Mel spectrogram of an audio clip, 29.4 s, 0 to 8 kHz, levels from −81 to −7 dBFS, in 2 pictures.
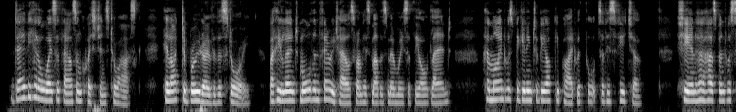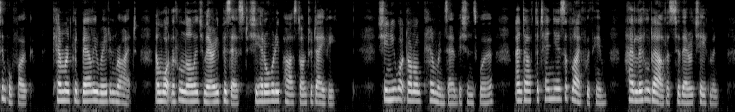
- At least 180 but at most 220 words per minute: Yes, average, 185 wpm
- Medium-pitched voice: No, high, 200 Hz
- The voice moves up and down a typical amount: Yes, average, 4.0 semitones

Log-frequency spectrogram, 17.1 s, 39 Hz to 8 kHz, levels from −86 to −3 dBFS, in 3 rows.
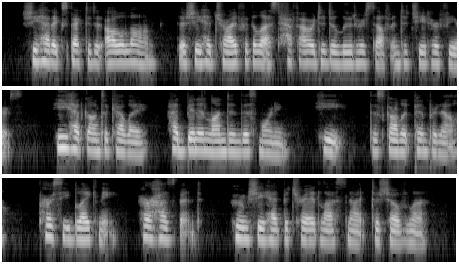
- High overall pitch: No, medium, 170 Hz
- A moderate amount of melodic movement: No, narrow, 1.9 semitones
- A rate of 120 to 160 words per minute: No, average, 175 wpm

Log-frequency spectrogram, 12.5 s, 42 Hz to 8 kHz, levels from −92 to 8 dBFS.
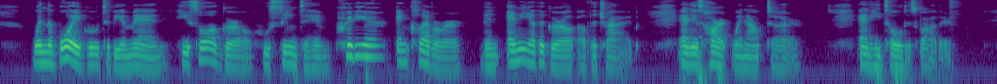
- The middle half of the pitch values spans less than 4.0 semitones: No, average, 4.8 semitones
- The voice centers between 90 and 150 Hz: Yes, low, 135 Hz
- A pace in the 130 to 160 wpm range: No, average, 185 wpm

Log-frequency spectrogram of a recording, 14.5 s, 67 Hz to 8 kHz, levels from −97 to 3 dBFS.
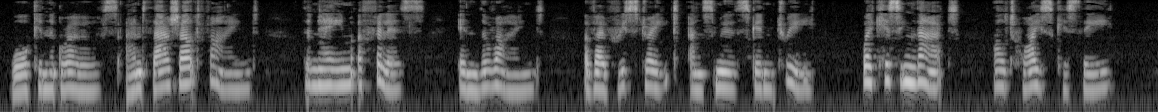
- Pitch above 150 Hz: Yes, medium, 185 Hz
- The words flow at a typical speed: No, slow, 120 wpm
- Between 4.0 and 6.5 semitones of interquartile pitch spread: No, average, 2.9 semitones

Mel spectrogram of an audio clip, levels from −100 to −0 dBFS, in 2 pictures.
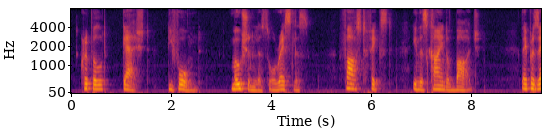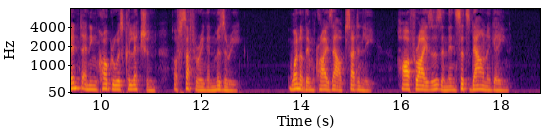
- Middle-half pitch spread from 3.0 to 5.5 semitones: Yes, average, 4.8 semitones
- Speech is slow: Yes, slow, 110 wpm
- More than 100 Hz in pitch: Yes, medium, 140 Hz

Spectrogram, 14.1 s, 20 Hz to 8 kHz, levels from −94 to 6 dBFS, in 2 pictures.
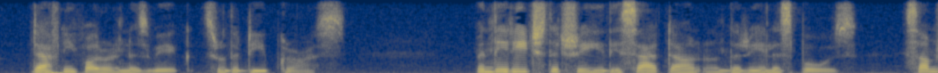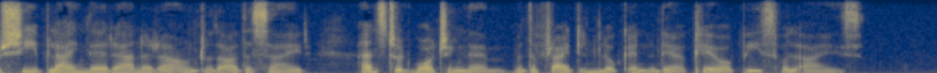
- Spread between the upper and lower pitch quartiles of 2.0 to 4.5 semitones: Yes, average, 2.7 semitones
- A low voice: No, medium, 185 Hz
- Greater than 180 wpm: Yes, average, 190 wpm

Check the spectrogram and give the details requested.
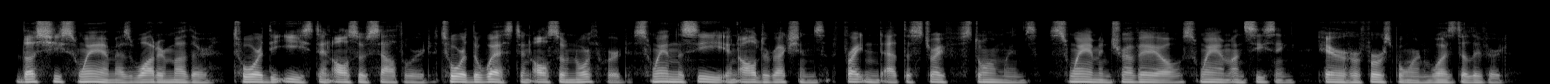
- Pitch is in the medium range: No, low, 105 Hz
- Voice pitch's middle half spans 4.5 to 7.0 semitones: No, narrow, 2.4 semitones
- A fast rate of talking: No, average, 165 wpm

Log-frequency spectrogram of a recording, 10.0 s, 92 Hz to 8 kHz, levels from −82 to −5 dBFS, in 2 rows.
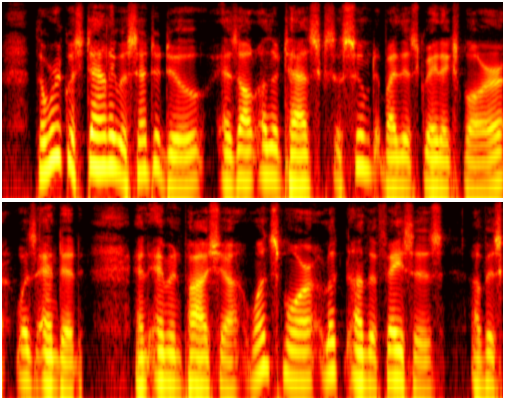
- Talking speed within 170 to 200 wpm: Yes, average, 185 wpm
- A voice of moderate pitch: No, low, 130 Hz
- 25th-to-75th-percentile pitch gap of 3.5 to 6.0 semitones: Yes, average, 4.2 semitones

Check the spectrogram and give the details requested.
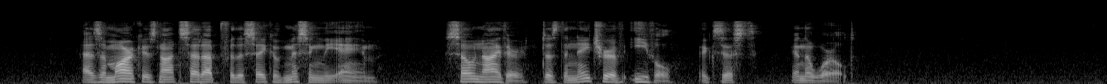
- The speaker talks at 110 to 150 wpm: Yes, slow, 135 wpm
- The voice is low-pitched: Yes, low, 110 Hz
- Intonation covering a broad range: No, average, 3.7 semitones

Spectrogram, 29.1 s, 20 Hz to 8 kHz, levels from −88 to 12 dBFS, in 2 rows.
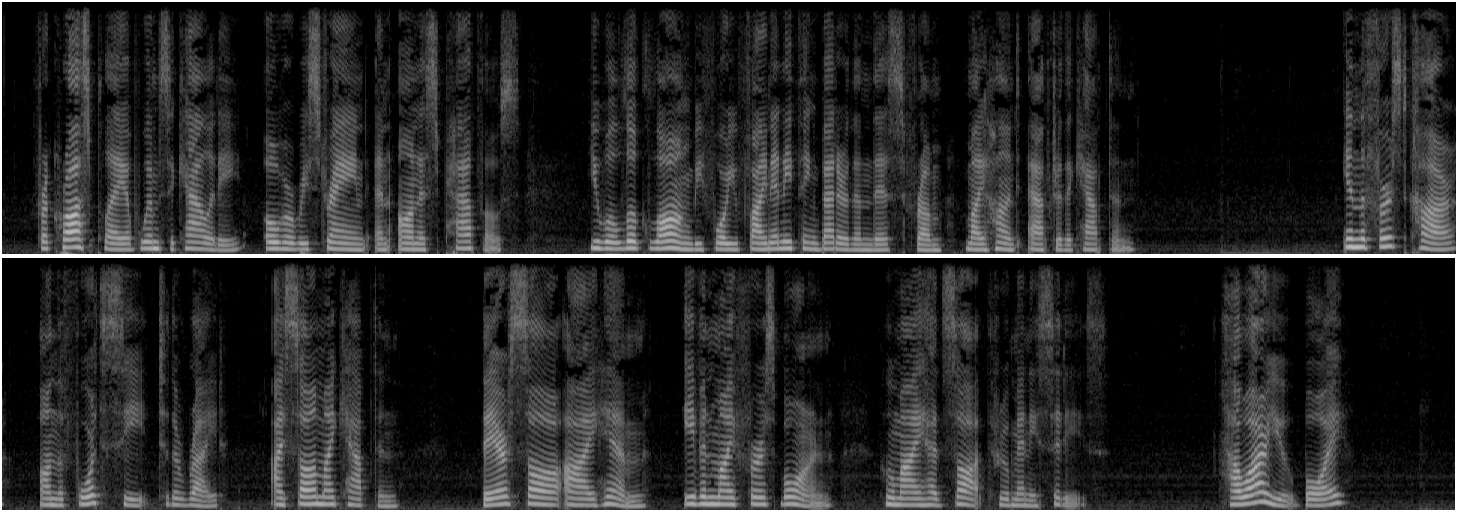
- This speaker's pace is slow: Yes, slow, 125 wpm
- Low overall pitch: No, high, 195 Hz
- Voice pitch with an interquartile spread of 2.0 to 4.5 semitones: Yes, average, 3.1 semitones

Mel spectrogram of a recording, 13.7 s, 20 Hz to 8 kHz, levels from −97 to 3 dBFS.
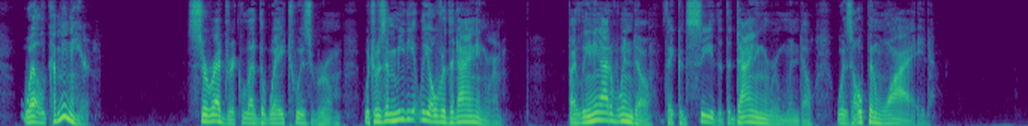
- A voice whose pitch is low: Yes, low, 115 Hz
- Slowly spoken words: No, average, 160 wpm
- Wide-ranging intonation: Yes, wide, 6.5 semitones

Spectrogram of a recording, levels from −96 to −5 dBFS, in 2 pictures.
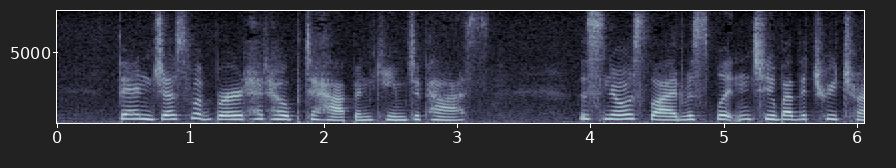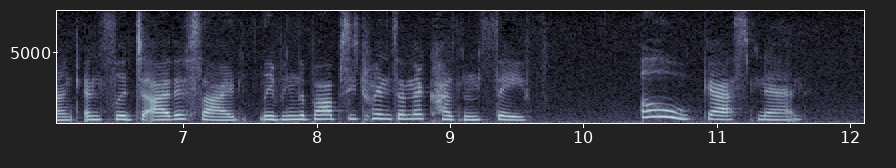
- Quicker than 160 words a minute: Yes, average, 190 wpm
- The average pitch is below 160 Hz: No, very high, 270 Hz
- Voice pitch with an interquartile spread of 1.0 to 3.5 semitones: Yes, average, 2.9 semitones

